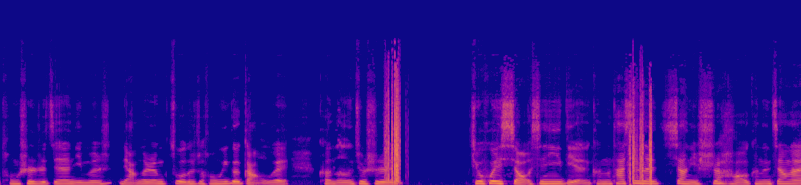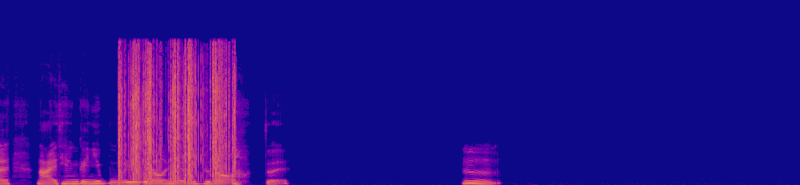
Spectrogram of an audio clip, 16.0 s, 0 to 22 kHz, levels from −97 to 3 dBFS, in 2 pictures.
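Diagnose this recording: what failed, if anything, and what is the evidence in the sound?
Codec stage: corrupt frame decoded at 3.33–3.41 s and 7.00–7.03 s. Brief chirping bursts near -35 dBFS mark damaged frames decoded with misplaced spectral energy.

Analogue wiring: cable scratch noise at 3.84–4.10 s, 6.24–6.52 s and 9.19–10.37 s. Rustling sits about 5 to 10 dB above the speech, likely from a worn contact moving.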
